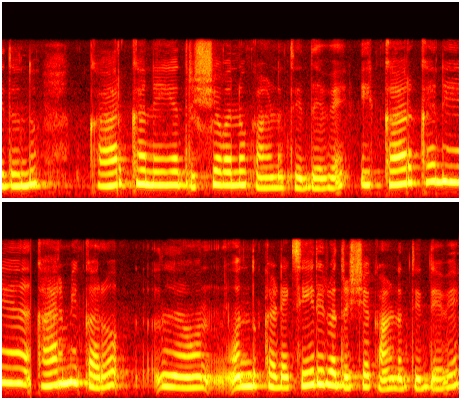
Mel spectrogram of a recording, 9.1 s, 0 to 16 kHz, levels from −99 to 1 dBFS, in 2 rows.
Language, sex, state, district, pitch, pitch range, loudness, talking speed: Kannada, female, Karnataka, Mysore, 235 Hz, 200-255 Hz, -19 LUFS, 80 wpm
